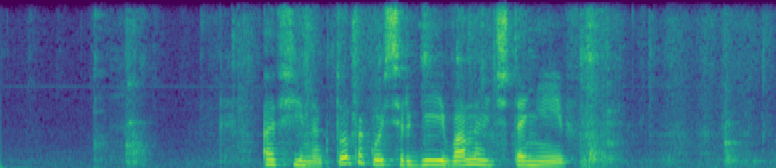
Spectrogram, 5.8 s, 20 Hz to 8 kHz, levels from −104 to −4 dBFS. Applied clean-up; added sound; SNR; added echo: none; none; none; none.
